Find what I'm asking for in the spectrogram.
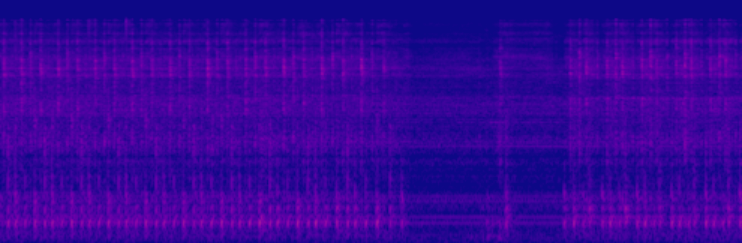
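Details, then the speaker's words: Stuart model steam engine after eccentric adjustment for forward and reverse: quick light chuffs about three a second with slightly uneven spacing before stopping; beats not even enough in this direction, valve timing slightly off, further very fine adjustment made. "I'm making another fine tweak because it runs great in one direction but the beats are not quite even enough in the other direction so I'm making a very very fine adjustment"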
